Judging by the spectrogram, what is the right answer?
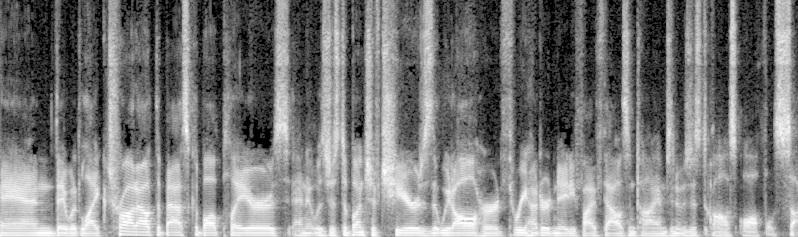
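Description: A man speaks in a fairly low voice with a Midwestern American accent. Noticeable background noise runs behind him. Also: fairly even intonation. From Indiana, rural. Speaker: radio host and columnist. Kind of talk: casual interview chat. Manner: halting, many fillers.

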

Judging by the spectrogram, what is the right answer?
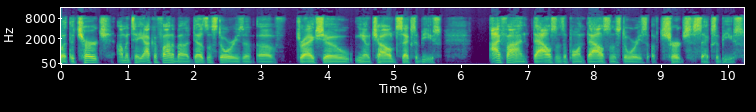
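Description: Here a man talks in an animated tone at a moderate pace. The sound is dry and close with no echo and a quiet background. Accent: Louisiana. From Louisiana, US South. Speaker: podcaster and truck driver. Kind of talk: casual interview chat.

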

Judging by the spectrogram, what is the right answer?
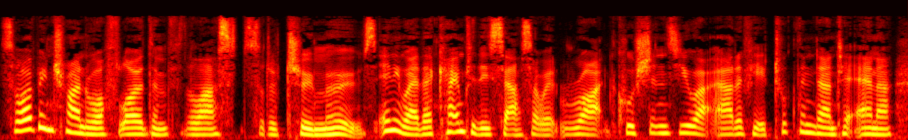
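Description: Very fast speech with ordinary pitch variation, in a dry, close sound with no echo. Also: woman, fairly low pitch for a woman. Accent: Australian. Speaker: podcast co-host. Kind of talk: casual chat. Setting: studio.

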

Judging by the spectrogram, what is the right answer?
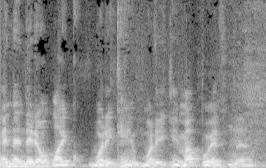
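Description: A man with an American accent at medium pitch, his pitch swinging very widely, with audible room echo and noticeable background noise. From Pennsylvania (Johnstown). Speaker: author. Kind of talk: interview.

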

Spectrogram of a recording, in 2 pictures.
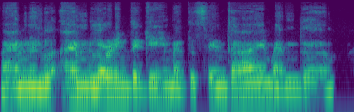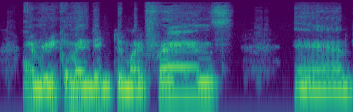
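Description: A man's fairly high voice moves at a very slow pace, its pitch rising and falling in an ordinary way. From United States. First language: English (speaking Japanese). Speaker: metaverse investor. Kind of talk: casual chat.

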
